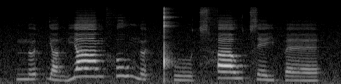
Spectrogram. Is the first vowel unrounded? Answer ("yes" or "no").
no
